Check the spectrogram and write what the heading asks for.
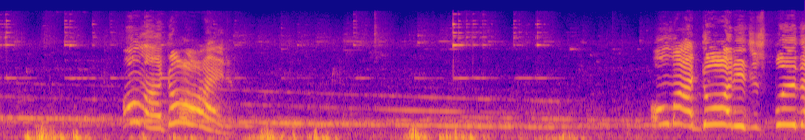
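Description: Outdoor tornado warning siren, its steady tone slowly winding down in pitch, with wind buffeting the microphone. Short, rapid chirping sounds break in about a second in and again near the end, and these are the loudest.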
